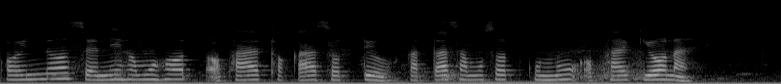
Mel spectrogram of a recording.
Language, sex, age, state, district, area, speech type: Assamese, female, 30-45, Assam, Dhemaji, rural, read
